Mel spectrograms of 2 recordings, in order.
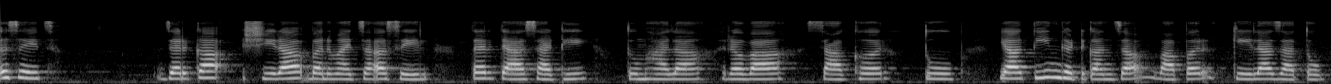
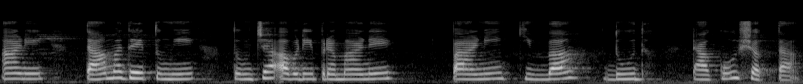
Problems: constant background noise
